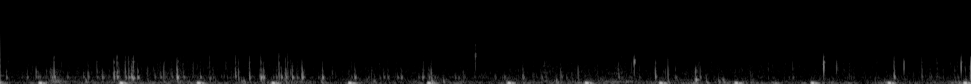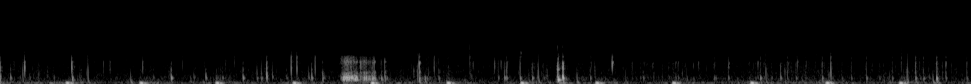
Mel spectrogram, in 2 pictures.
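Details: Person asleep, phone held on the belly by a book, recorded for 10 minutes: low rumbles and gurgles with scattered soft pops, normal stomach growling (borborygmi); the heartbeat was also unusually loud and fast.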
